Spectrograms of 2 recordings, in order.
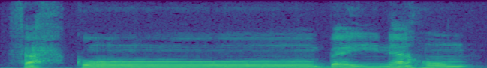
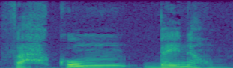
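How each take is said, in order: First: The m sound before the b is hidden. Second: The m sound before the b is clearly heard. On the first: "apply the rule of إخفاء, which means to hide, and you won't be able to hear it anymore" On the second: "That's how you say it without إخفاء"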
